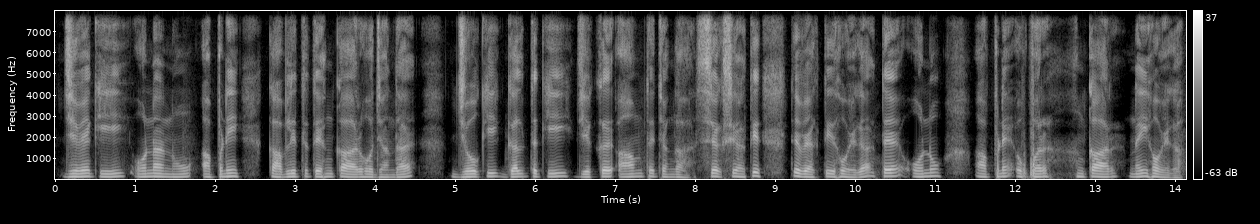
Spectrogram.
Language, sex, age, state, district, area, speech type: Punjabi, male, 30-45, Punjab, Amritsar, urban, spontaneous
